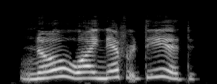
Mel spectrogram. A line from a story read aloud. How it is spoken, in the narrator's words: whimpered Davy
